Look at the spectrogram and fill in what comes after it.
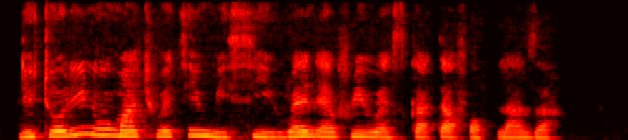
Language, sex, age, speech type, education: Nigerian Pidgin, female, 15-29, spontaneous, secondary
